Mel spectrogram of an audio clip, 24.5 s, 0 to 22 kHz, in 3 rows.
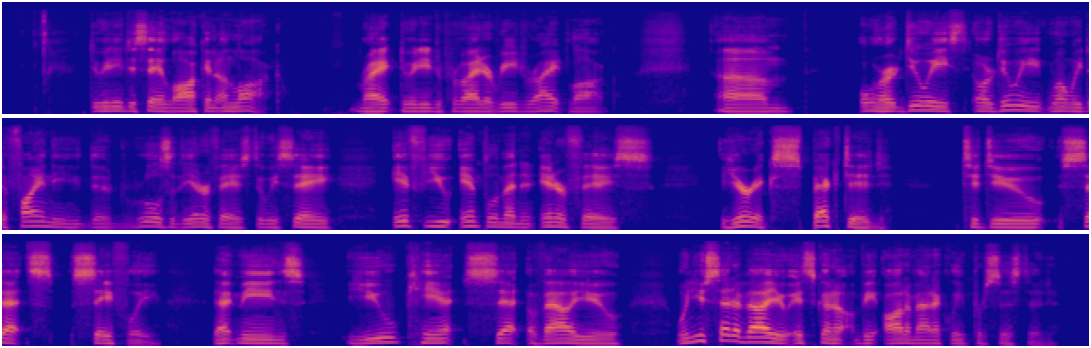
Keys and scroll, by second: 0.0-1.4 typing, 6.6 ctrl+[, 6.6 ctrl+j, 6.7 k, 15.3-17.4 typing, 21.3 l, 21.5 l, 21.8 l, 23.0-24.4 typing.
